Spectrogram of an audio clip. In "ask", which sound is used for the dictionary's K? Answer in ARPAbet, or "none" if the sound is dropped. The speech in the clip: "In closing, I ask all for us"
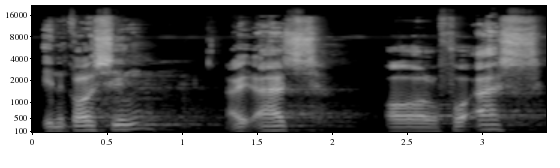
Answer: none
